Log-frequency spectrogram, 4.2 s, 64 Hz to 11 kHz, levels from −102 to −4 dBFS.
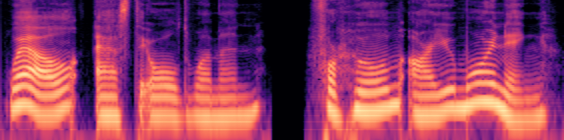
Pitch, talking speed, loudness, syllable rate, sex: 175 Hz, 140 wpm, -18 LUFS, 3.9 syllables/s, female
